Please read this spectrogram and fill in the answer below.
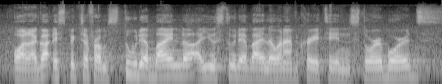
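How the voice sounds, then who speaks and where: A man with a fairly high pitch and fairly even intonation talks very fast amid noticeable background noise. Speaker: videography workshop instructor. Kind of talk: workshop lecture. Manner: too quiet for the room; casual, with fillers and self-corrections.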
